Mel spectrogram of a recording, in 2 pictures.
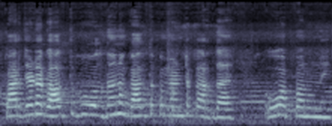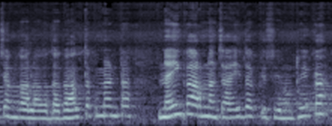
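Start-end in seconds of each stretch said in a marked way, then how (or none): none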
